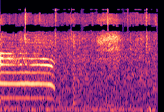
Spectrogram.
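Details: Cat found sheltering from the rain and picked up: a single drawn-out, steady meow lasting under a second, falling slightly at the end, then soft background hiss and a brief dropout.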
